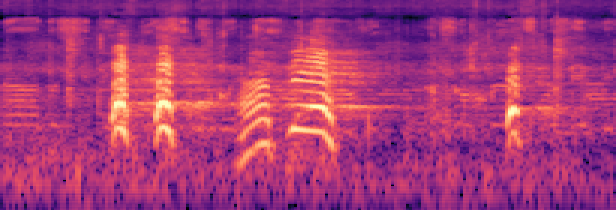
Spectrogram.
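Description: A ploughman's short shouted calls driving a team of plough cattle: two quick calls about a second in, a longer rising-and-falling call a second later, and a brief one near the end.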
